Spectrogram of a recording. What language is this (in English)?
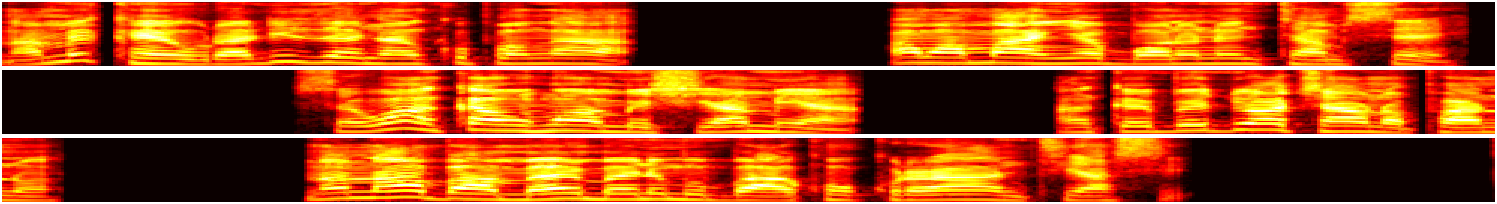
Akan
